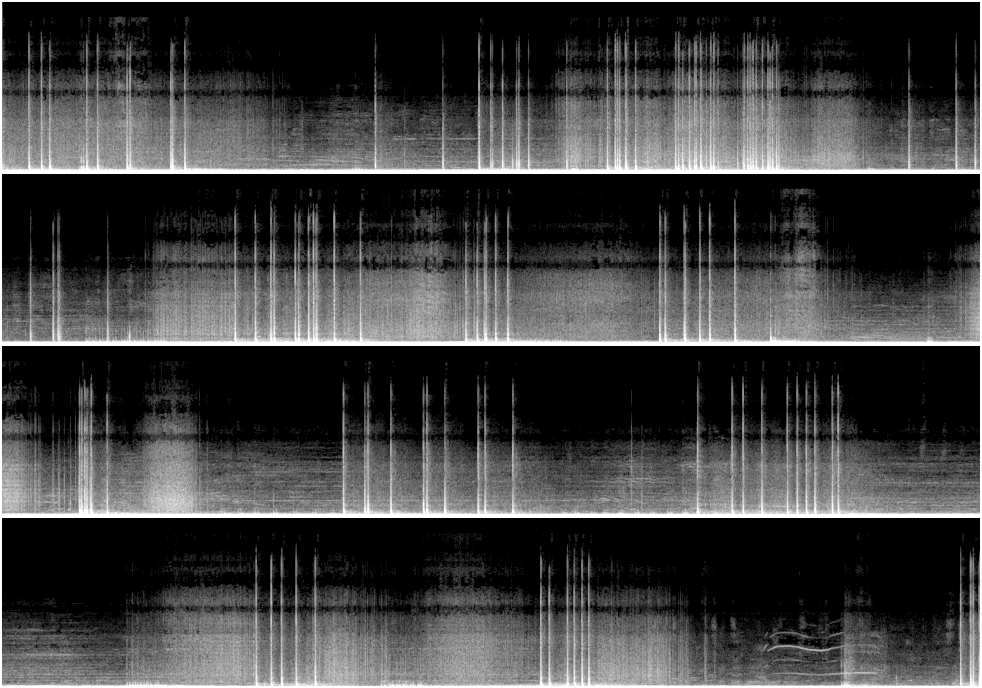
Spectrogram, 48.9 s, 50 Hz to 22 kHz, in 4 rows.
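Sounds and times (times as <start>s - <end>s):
low rumble: 0.0s - 33.9s, 34.8s - 48.9s
fireworks banging and crackling: 0.0s - 36.6s, 38.1s - 48.9s.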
